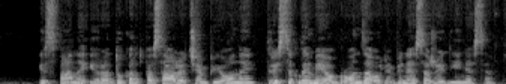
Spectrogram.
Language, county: Lithuanian, Panevėžys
